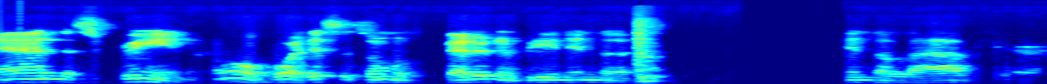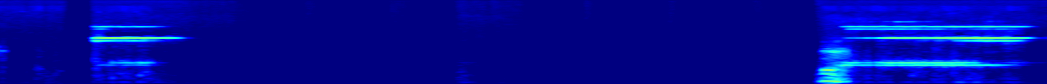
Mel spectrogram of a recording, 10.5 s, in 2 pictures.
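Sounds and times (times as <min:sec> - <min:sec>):
speech: 0:00.2 - 0:03.4, 0:04.2 - 0:05.2, 0:09.3 - 0:09.7
phone emergency Amber alert tone: 0:09.4 - 0:10.4.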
